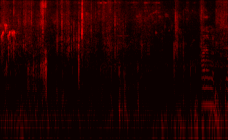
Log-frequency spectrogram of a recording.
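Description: Hooves clip-clop from a horse being taken and led on a farm, several soft uneven steps under intermittent talk and background noise.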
